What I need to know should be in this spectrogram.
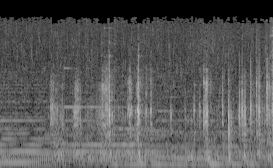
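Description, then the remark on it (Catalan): Small metallic clicks and jingles come in a quick, irregular cluster as keys rattle and work the front door lock, fairly quiet, with no voices. “Ui, sento les claus de la porta.”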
